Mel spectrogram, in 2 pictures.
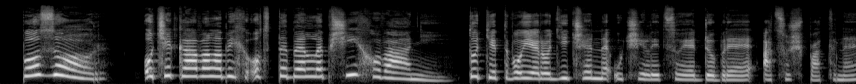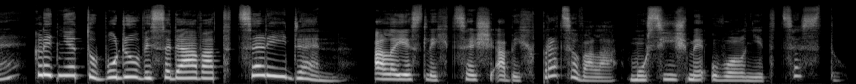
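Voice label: female Czech drama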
